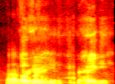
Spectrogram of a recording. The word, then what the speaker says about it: Verhaeghe: Is that how you pronounce? Verhaeghe.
